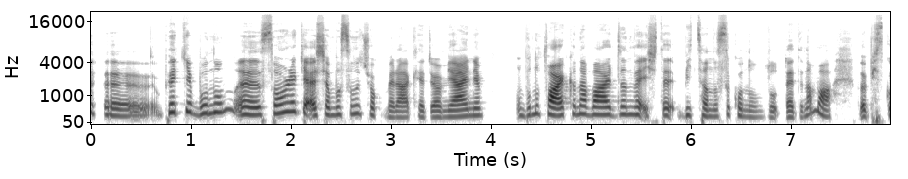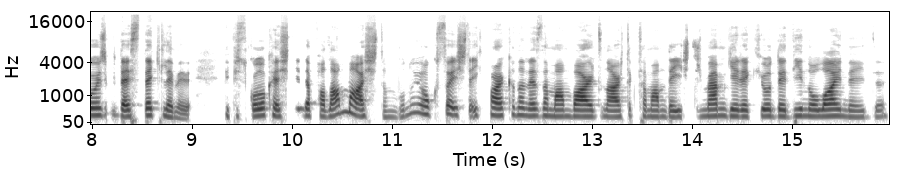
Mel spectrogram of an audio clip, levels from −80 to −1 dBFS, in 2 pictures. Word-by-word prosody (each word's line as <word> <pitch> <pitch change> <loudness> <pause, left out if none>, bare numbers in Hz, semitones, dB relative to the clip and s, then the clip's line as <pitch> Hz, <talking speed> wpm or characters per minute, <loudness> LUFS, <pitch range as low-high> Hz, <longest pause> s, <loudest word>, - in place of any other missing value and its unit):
Eee, 215 -4 -3 0.2
peki 315 -3 -1
bunun, 315 +8 -3
eee, 240 -1 +3
sonraki 320 +6 +1
aşamasını 250 +5 -1
çok 225 -3 -8
merak 175 0 -2
ediyorum. 180 0 -4
Yani, 205 +4 +3 0.3
bunun 235 +6 -8
farkına 250 +1 +6
vardın 250 0 +2
ve, 245 - -1
işte, 225 - -5
bir 230 - -10
tanısı 205 0 -5
konuldu 180 -6 -10
dedin 175 0 -4
ama - - -1 0.3
böyle - - -2
psikolojik 225 0 -3
bir - - -21
destekle 200 0 +2
mi? 140 -5 -7 0.4
Bir 205 - -13
psikolog 205 +3 -3
eşliğinde 215 +2 -2
falan 205 +5 +2
mı 320 - +3
aştın 180 -3 +1
bunu 240 +11 -13
yoksa 260 -2 -2
işte 230 - -4
ilk 210 - -12
farkına 230 +1 +2
ne 210 -1 -1
zaman 200 -2 -1
vardın 195 0 +6
artık 185 +2 +1
tamam 190 -1 -4
değiştirmem 195 +3 -1
gerekiyor 205 0 -2
dediğin 205 +1 -4
olay 200 +1 +3
neydi? 185 +1 -11
210 Hz, 175 wpm, -24 LUFS, 195-240 Hz, 0.4 s, farkına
